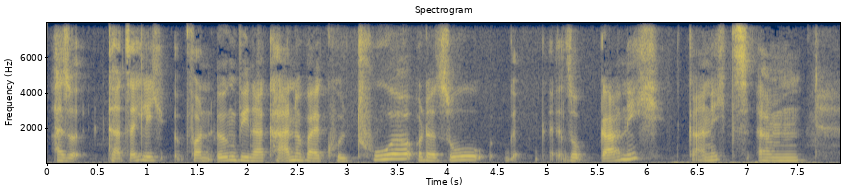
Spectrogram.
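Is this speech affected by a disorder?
No.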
